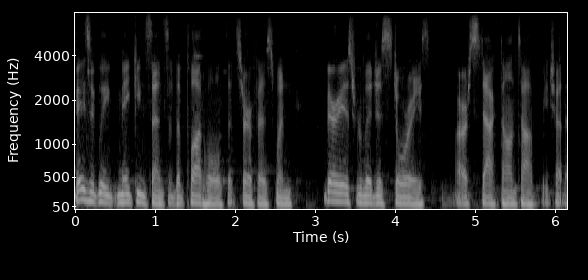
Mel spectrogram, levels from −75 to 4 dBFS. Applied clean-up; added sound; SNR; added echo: neural separator model SepFormer DNS4.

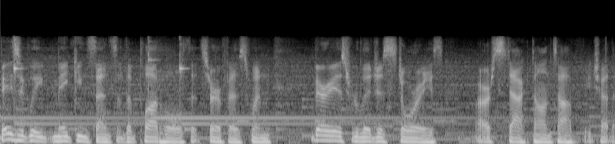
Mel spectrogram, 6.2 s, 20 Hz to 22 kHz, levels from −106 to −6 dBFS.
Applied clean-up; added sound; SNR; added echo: none; Doorbell; 14 dB; none.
